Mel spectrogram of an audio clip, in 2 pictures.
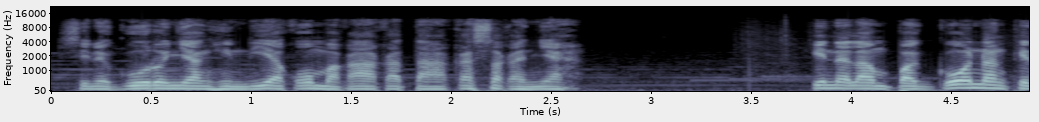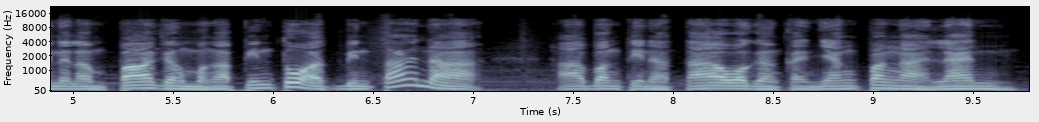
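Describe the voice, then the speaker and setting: Male narrator, Filipino accent, mid-pitched voice, emotive radio-drama storytelling with measured delivery, music underneath. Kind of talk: dramatic scripted first-person narration in classic radio drama manner. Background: background music.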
